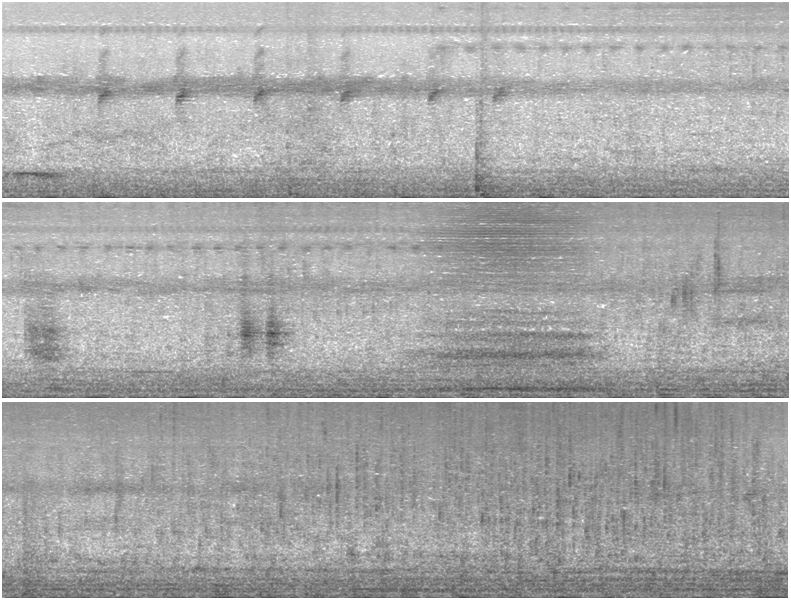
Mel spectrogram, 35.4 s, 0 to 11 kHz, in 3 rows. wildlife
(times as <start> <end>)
12.1 13.1, 15.2 23.9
